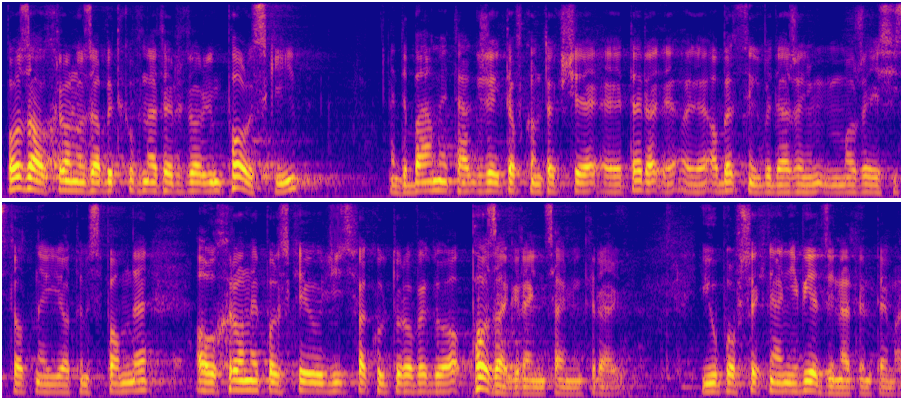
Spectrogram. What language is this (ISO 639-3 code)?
pol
